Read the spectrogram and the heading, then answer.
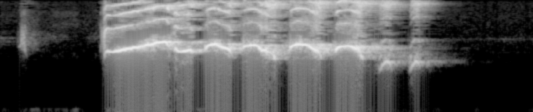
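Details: Orange-headed thrush (anis merah) song used as a provoking lure to make another bird answer and sing: a loud warbled whistled phrase of about one and a half seconds, wavering up and down, ending in two lower slurred notes; otherwise quiet.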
